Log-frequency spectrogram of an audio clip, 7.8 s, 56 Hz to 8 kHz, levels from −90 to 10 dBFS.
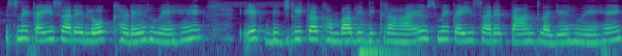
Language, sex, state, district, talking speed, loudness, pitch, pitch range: Hindi, female, Chhattisgarh, Jashpur, 170 wpm, -21 LUFS, 230 Hz, 215-255 Hz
